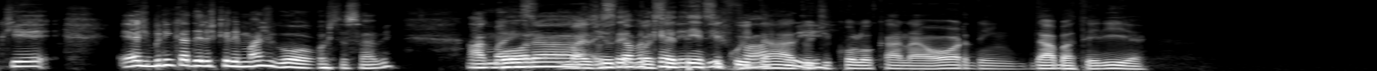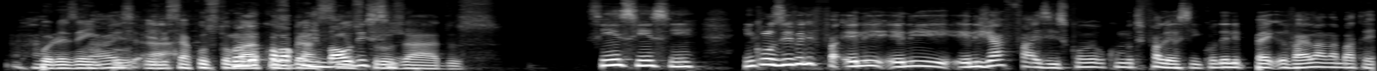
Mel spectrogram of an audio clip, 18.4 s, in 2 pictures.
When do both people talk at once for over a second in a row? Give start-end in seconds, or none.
3.2-5.6, 9.5-12.1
